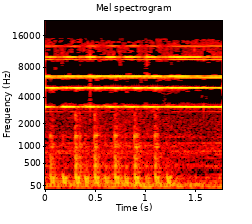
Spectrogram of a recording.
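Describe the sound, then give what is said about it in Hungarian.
A pipe organ's mixture stop on the first manual holds one of the organ's highest notes, steady and shrill like a whistle, with a soft, rapid low fluttering pulsing underneath for the first second or so. “Ez az egyik legmagasabb hangja az orgonának, az első manuál.”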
